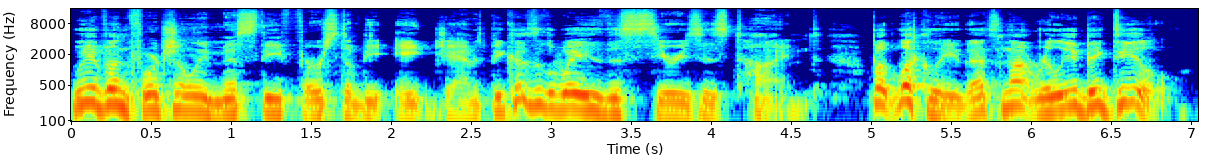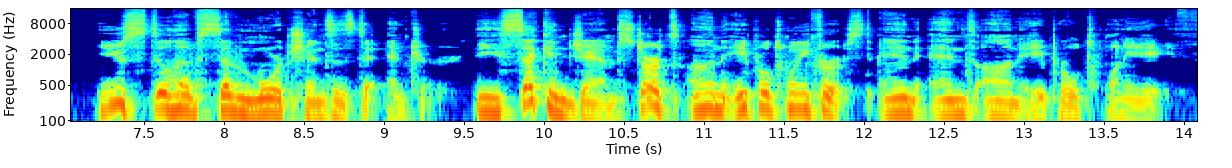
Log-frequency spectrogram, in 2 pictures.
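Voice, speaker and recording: A man's fairly high, somewhat breathy voice with a dark, mellow tone, very wide pitch swings, big swings in loudness, and a fairly quick pace. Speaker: news show host. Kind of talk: news reading.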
